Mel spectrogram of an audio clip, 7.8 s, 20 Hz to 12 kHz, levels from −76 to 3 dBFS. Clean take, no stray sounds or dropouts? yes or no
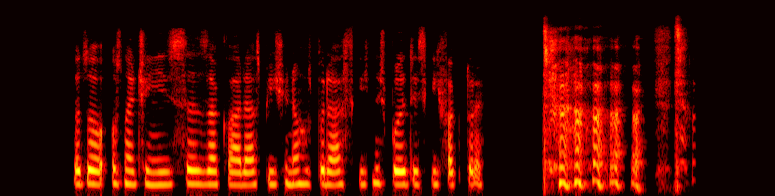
no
